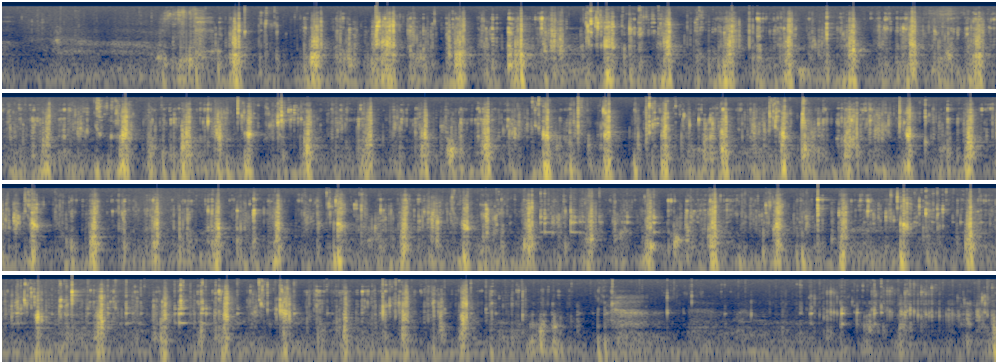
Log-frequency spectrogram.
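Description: Close-miked wet, clicky chewing of spoon worm (gaebul), a dense run of squelches and crunches that thins out near the end as she drinks from a glass.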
